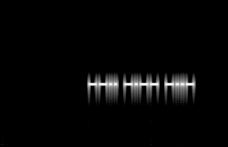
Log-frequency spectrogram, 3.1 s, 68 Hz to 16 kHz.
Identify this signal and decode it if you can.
Morse code, heard as a keyed tone, about 36 wpm, 700 Hz. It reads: ZYX
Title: USA Call Sign Postfixes - 3 Letters 35wpm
